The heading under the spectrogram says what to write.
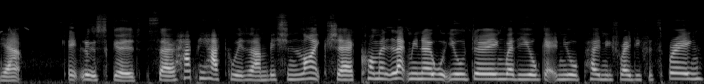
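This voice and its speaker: A woman speaks in an English accent at a fairly high pitch with fairly even intonation. The sound is dry and close with no echo, over a quiet background. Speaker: podcaster and horse owner. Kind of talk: casual vlog chat. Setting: outdoors.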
